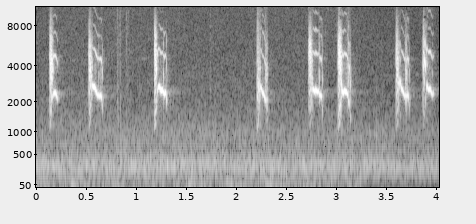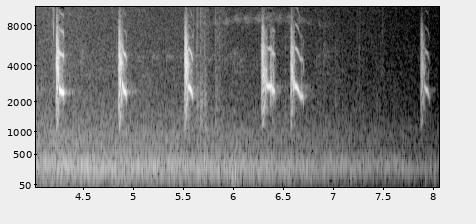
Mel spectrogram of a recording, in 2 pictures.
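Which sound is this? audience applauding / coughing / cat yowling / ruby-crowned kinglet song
ruby-crowned kinglet song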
